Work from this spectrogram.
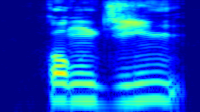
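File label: "gongjin", Chinese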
